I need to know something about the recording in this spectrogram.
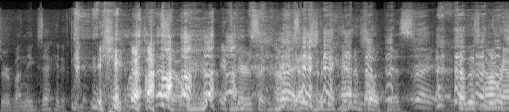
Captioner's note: panelists laughing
